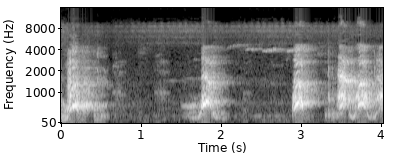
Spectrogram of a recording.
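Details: Shih Tzu barking while fighting with a cat: sharp barks in short bursts, one near the start, then single barks and a quick double bark toward the end, with a faint high whine between.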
